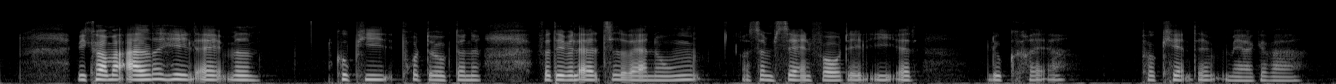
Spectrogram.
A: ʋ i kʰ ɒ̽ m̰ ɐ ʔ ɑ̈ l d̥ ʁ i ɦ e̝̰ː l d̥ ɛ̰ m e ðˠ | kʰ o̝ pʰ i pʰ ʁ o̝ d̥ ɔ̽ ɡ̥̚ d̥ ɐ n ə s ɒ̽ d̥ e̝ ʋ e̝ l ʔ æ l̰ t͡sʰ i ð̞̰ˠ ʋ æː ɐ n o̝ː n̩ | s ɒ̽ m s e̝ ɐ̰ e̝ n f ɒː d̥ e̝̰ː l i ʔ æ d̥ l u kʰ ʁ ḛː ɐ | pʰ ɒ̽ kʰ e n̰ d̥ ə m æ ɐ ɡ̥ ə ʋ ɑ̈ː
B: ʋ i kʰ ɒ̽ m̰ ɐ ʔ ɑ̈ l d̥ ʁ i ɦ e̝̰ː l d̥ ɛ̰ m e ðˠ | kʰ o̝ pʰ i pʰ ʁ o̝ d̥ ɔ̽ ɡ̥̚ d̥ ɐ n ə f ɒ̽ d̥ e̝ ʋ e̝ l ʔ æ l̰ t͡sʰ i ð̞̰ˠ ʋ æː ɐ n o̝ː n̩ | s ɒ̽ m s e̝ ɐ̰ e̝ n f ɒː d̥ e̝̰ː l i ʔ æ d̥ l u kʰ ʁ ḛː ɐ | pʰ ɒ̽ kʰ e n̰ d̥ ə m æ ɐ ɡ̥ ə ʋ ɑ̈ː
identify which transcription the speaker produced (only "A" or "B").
B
